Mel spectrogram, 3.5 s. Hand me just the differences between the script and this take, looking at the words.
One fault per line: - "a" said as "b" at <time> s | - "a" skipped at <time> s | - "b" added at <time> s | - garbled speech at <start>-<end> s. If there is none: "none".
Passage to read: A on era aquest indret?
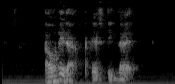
none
